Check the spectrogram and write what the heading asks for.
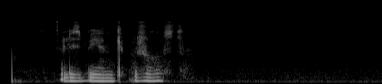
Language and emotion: Russian, neutral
